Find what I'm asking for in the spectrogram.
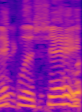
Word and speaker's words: Lachey: Nick Lachey.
